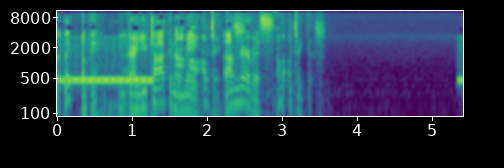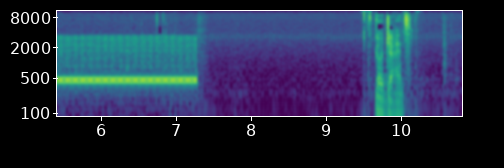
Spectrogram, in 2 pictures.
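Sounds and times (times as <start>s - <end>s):
speech: 0.0s - 3.6s, 9.6s - 10.2s
telephone dial tone while calling: 5.4s - 7.3s.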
